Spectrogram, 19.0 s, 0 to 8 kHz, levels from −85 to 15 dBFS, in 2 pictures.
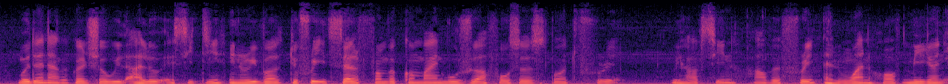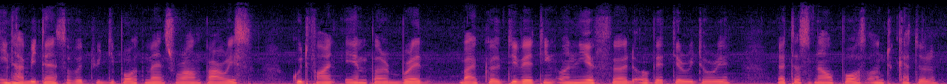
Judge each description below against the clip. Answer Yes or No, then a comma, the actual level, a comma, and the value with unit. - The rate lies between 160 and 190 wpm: Yes, average, 170 wpm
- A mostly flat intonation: Yes, narrow, 1.2 semitones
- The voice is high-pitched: No, low, 135 Hz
